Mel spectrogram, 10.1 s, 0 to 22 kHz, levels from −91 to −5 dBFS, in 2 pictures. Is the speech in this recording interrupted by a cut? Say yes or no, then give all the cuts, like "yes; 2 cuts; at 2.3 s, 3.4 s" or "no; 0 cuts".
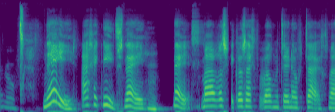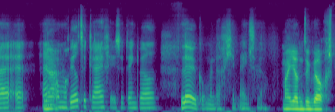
yes; 3 cuts; at 3.4 s, 6.0 s, 7.1 s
